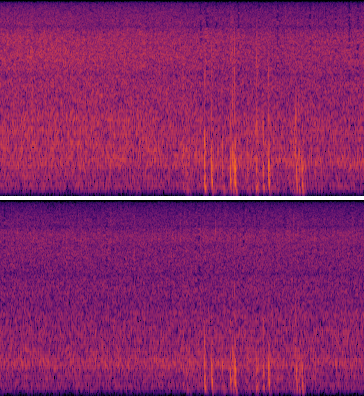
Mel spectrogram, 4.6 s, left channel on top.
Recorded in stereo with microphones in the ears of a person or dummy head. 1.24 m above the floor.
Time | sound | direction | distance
2.3 | footsteps | 65° left (ahead or behind) | ?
